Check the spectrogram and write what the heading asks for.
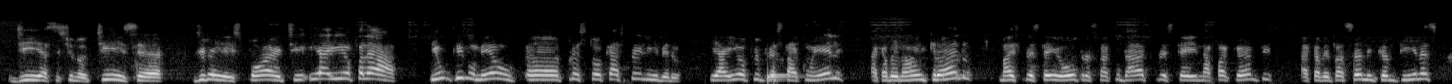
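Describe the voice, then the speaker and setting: A high-voiced man speaks informally through a face mask. His voice is husky and muffled, and the video call sounds dull. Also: mellow. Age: around 30. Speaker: guest speaker, TV journalist. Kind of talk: informal career talk to students. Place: public place, on a video call.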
